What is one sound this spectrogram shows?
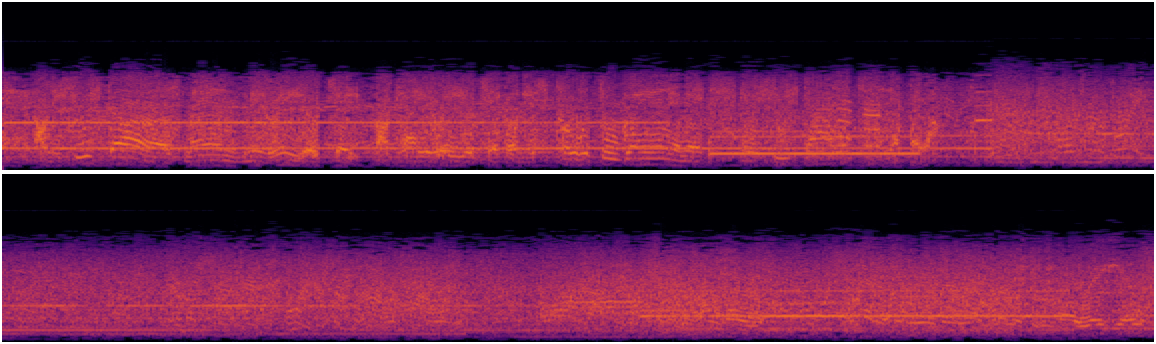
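A radio receiver hisses and crackles with static through a small loudspeaker.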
